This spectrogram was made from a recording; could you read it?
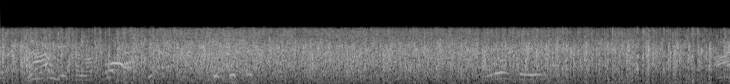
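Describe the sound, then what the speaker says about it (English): Studio audience at a vintage television comedy show breaking into full, steady applause, a dense uniform wash of clapping held throughout with faint voices woven in. "Now you can applaud."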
